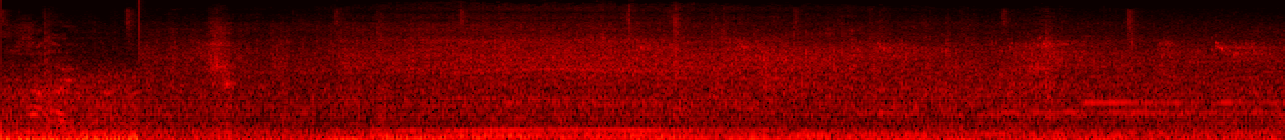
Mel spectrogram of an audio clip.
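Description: Low rumble of a motor vehicle, louder for the first moment, with an engine note that rises and then falls about two to three seconds in.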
